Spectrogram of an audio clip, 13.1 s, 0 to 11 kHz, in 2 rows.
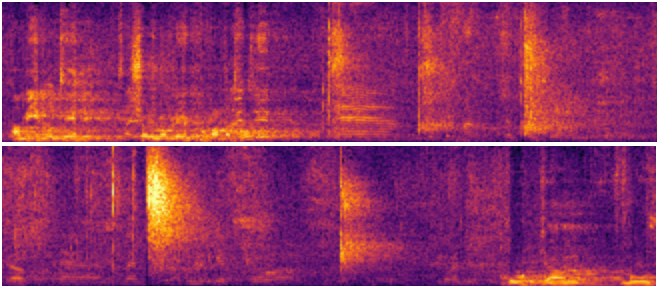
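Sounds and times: people chattering in a hall: 0.0s - 13.0s.

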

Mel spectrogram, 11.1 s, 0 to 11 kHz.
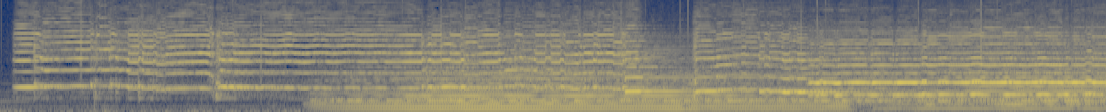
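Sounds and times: violin melody: 0.0s - 11.0s
low sustained accompaniment: 3.0s - 11.0s.

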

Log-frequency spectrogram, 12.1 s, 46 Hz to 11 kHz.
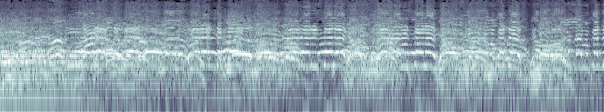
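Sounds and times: men shouting over loudspeaker: 0.0s - 12.0s.

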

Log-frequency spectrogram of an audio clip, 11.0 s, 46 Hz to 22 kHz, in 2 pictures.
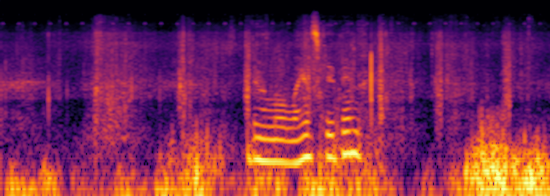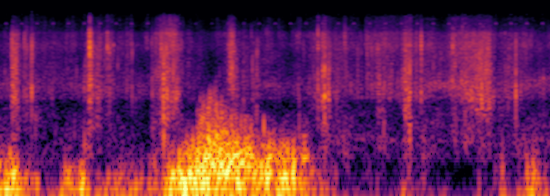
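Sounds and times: low rumbles: 0.0s - 9.0s
footsteps on dry dirt and grass: 0.0s - 11.0s.

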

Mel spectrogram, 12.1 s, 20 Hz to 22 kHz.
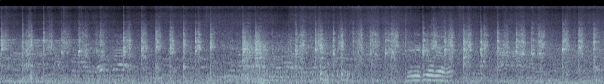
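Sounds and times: gas burner rushing: 0.0s - 12.0s
metal ladle scraping a wok: 0.0s - 12.0s.

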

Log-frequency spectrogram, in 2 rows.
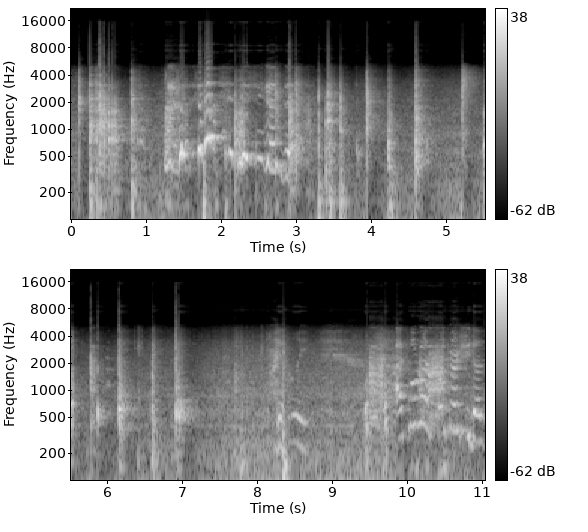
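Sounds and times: hand claps: 3.9s - 7.2s.

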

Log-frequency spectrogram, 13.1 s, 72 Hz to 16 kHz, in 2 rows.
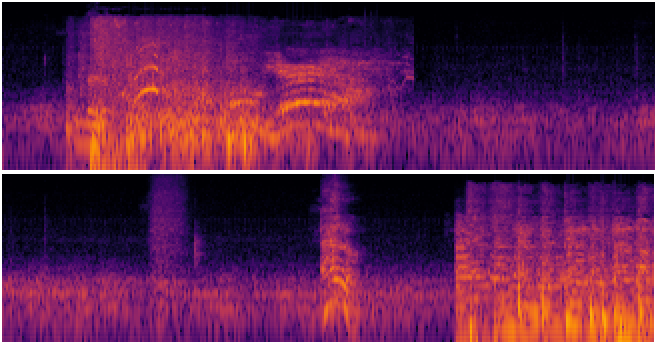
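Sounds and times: short hiss: 8.0s - 8.5s.

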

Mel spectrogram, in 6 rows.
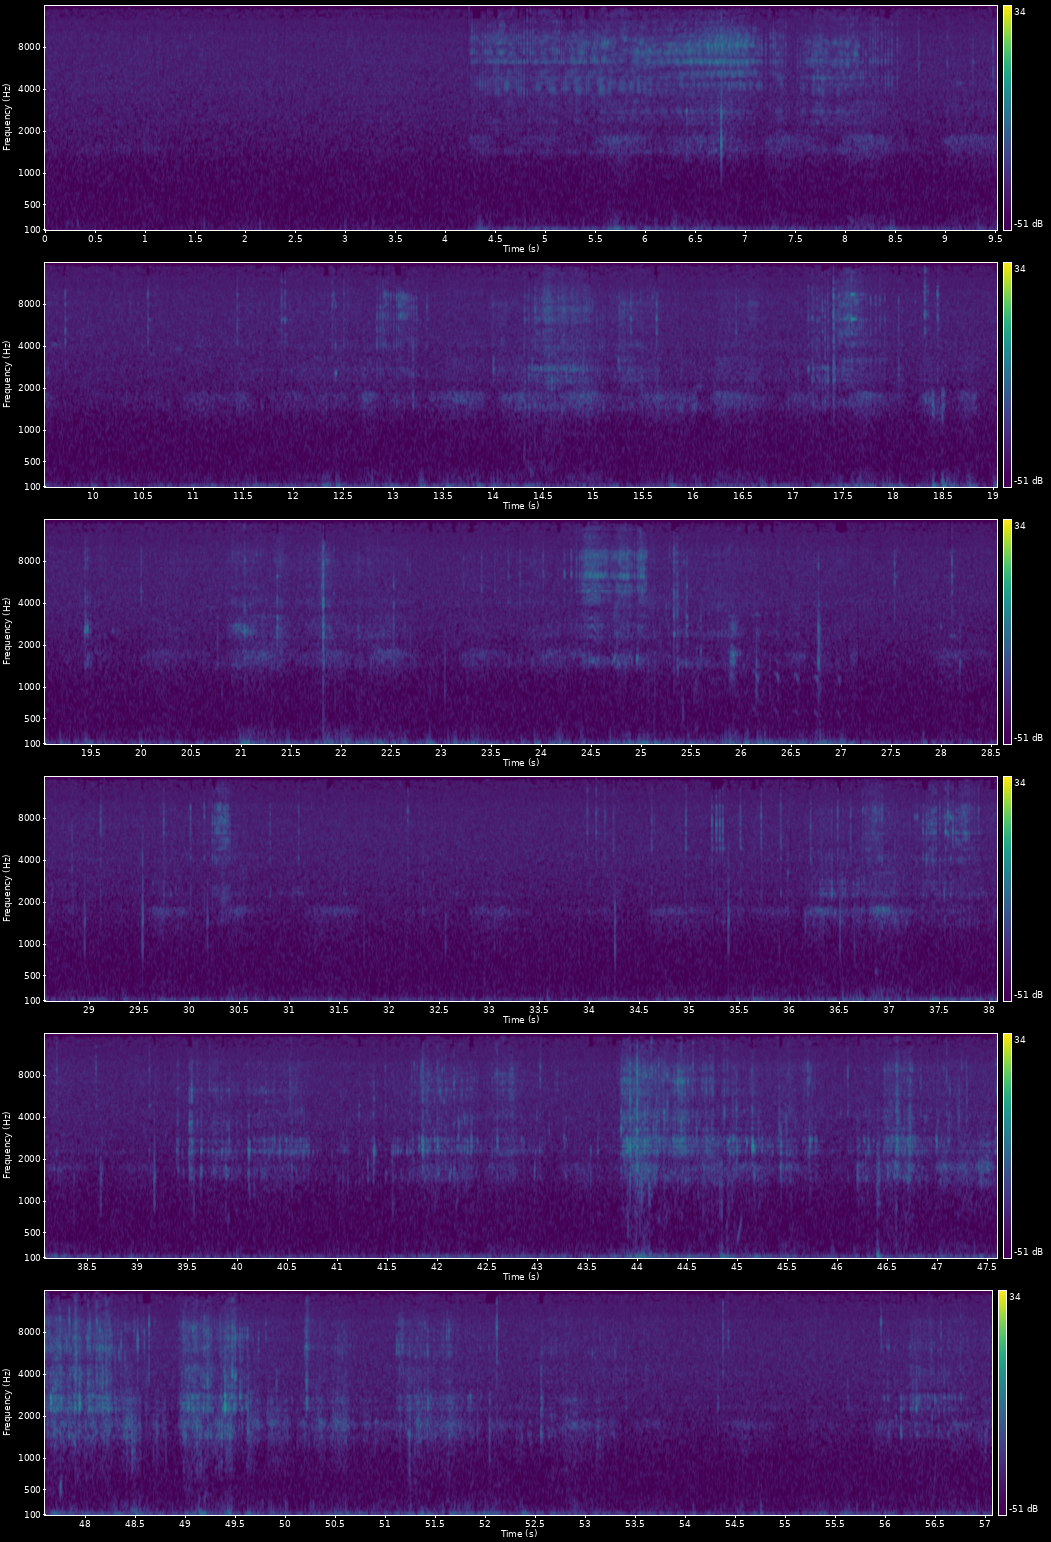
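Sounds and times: wind rumble on microphone: 0.0s - 57.0s
water lapping against hull: 4.2s - 9.5s, 10.9s - 27.2s, 34.6s - 57.0s.

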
